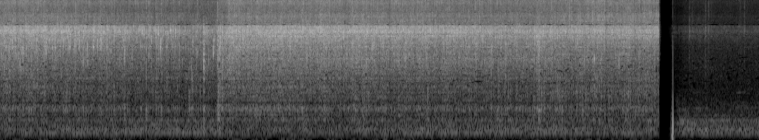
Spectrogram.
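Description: Boiled, squeezed-out soya chunks sizzling loudly in hot oil in a kadhai as they are added: a steady frying hiss that cuts off suddenly near the end.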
